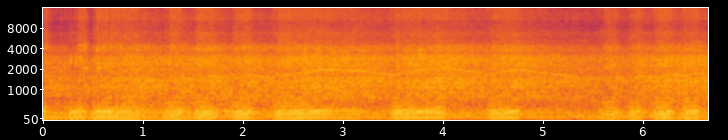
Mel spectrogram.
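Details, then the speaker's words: Honda GX340 11 hp single-cylinder engine, carb and tank cleaned, unmounted and vibrating on concrete: steady mid-pitched thrum at even speed with rattle from the loose base. Normal running. "how's that how's that we got it running 1111 horsepower of Honda it's about as much more power than all the rest of my Honda cars"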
